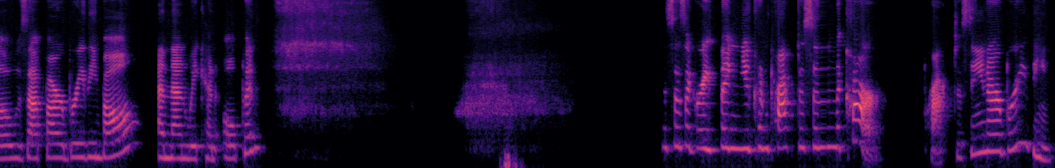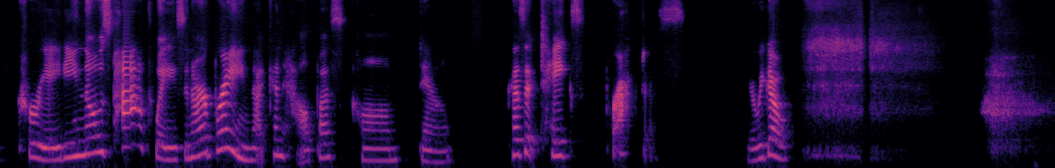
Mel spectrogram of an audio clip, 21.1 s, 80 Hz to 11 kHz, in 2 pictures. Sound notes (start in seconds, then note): 6.2 deep inhale and exhale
